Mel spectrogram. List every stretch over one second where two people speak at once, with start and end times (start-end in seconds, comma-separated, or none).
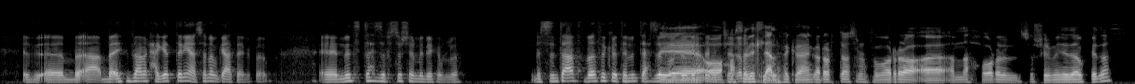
6.6-7.8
